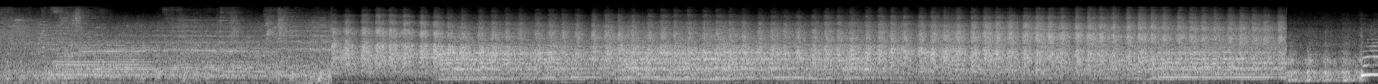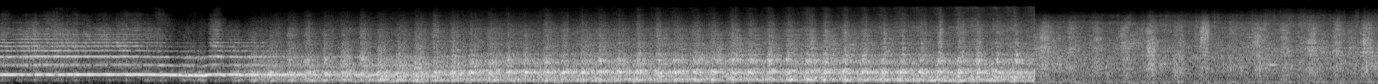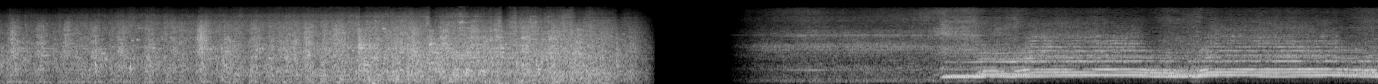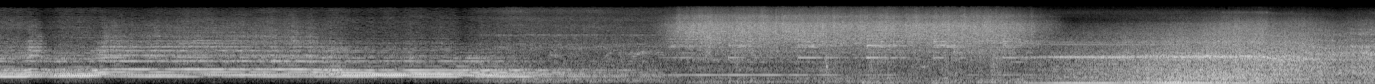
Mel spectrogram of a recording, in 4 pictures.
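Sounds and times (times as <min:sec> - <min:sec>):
train running on rails: 0:00.0 - 0:34.1, 0:34.9 - 0:55.0
train whistle blast: 0:00.5 - 0:02.8, 0:04.4 - 0:08.8, 0:11.3 - 0:12.9, 0:13.6 - 0:16.9, 0:36.9 - 0:54.5
wheels clicking over rail joints: 0:02.7 - 0:13.6, 0:16.6 - 0:34.0.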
